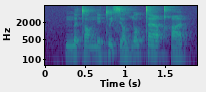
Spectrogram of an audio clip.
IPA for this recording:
ŋətɒ ŋɪ tusʲɒlˠʎulˠ tæɪ̯qʰæ

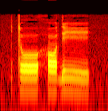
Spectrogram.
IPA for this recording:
toːhɔɗiː

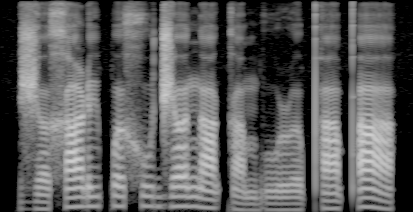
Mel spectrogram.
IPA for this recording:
ʒɜ˨xa˦ɽi˦pə˦ xu˦d͡ʒɜ˦ na˦ka˨ mbu˨ɹə˨ pʰa˦ pʼa˦˨

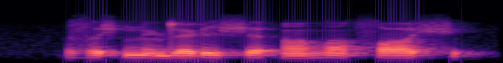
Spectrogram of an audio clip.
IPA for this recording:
zʌʃnẽɖɛɽi ʃɛʔɛ̃ðˤã sˤɯʃ

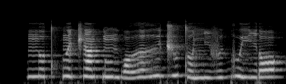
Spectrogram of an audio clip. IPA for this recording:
no˧t kʷɛ̃˦t͡ʃã˦k͡pũ˧bɔ˨ ɣə˧ɣɨ˦ d͡ʒu˦to˨ɲi˨vɨ˨˦ ɡu˦˨ji˧ɾɔ˦

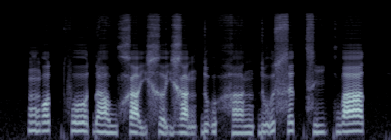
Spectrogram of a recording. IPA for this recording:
ŋɔ˦˥t̚fo˧ɗa̤˨˩w xa̰˧˨jxə̰˧˨j ɣa̰˧˨ŋɗṵ˧˥ha̤˨˩ŋ ɗṵ˧˥sə˦˥t̚si̤˨˩kwa˦˥t̚

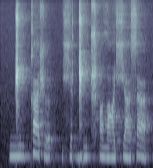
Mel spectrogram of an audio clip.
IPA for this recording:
ŋ͡ǁi kaʃə | çaɡ͡ǁiʈ͡ʂʰə ðˤa çasa

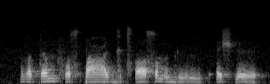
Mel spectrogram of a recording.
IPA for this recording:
ðˤɨtɐm fusˤk͡pɐʕɨ ɡɨt͡sʼɔ sˤumɡ͡bɨn | ʔɛʃɗɘ

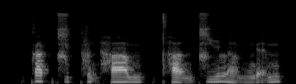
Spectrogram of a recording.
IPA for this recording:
ka˦˥k̚t͡ɕə˨˩t̚ fə̰˧˨nha˧m | t̪ʰa˧˩nt͡ɕi˨˦ la̤˨˩mŋɛ̰˧˥m

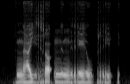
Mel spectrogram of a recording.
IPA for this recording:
na˧jrɔ˥˩ʔnɯ˧ŋreː˧w pri˨˩ʔ

